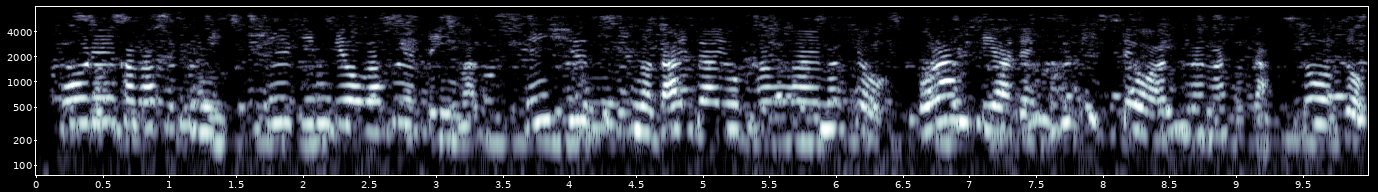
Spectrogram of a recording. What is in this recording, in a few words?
test female liverec 250ms 1m src; SiSEC08; SiSEC underdetermined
